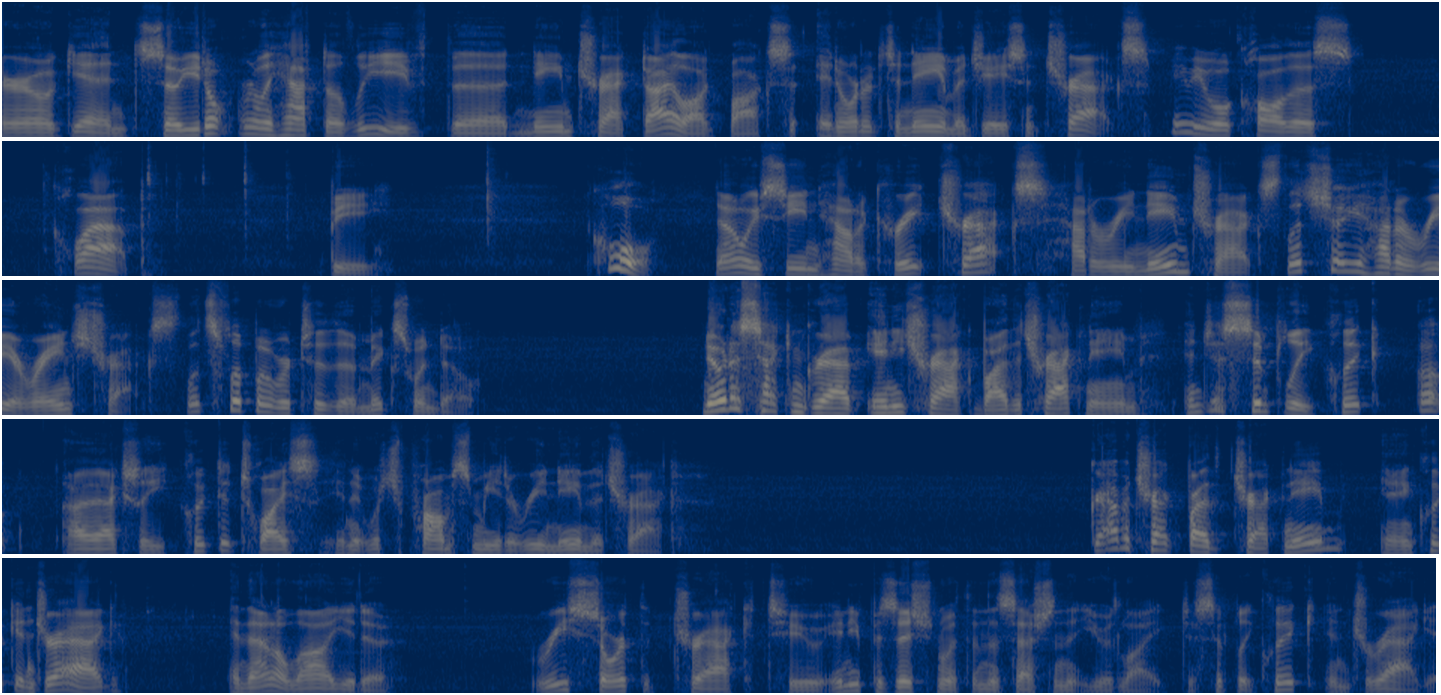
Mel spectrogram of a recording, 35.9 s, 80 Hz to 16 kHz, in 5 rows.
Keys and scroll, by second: 6.3-8.7 typing, 9.7 Home, 16.0 super+=, 32.6 super+=.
